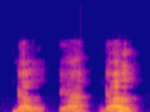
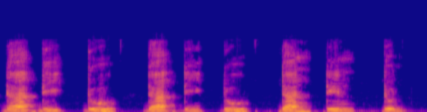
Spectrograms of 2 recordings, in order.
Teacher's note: Dal itu bisa direpresentasikan sebagai huruf D dari suaranya. Nah, tempat keluarnya huruf dal atau makhraj berada di titik yang sama seperti huruf ta, ya, yaitu di ujung lidah belakang gusi atas. Ta dan dal itu berdekatan tempat keluarnya huruf atau makhrajnya.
